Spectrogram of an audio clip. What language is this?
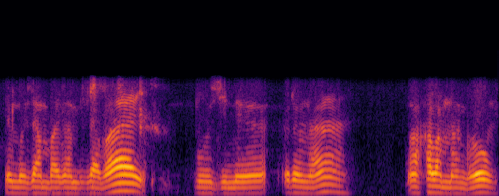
Bodo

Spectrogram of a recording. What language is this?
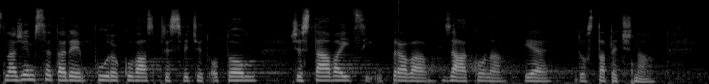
Czech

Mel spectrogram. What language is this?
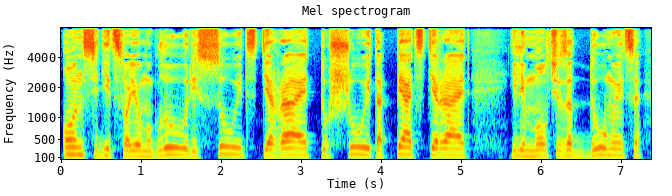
Russian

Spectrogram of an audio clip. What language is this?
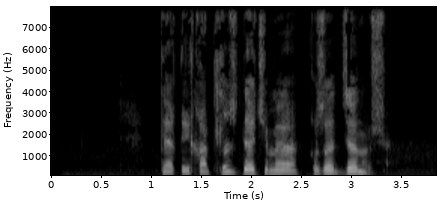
Kabardian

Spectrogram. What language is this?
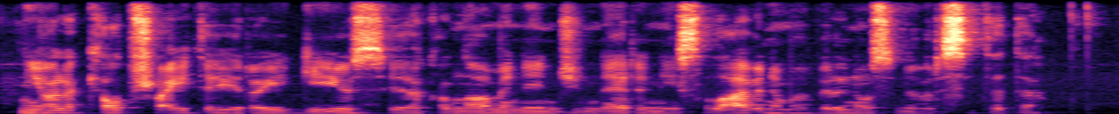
Lithuanian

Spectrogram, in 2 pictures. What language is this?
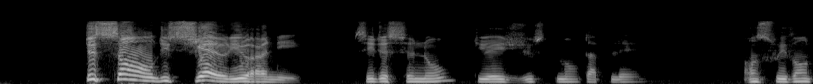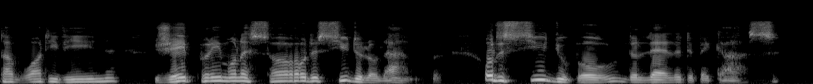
French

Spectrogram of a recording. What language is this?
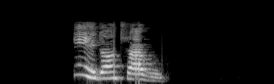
Nigerian Pidgin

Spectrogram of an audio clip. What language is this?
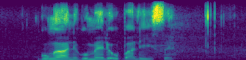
Swati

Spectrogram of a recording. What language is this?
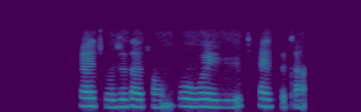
Chinese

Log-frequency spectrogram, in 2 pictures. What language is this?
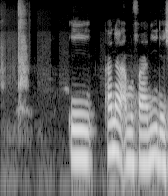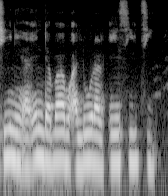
Hausa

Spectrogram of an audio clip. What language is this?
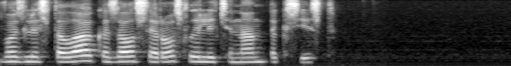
Russian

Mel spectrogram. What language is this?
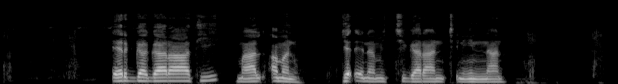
Oromo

